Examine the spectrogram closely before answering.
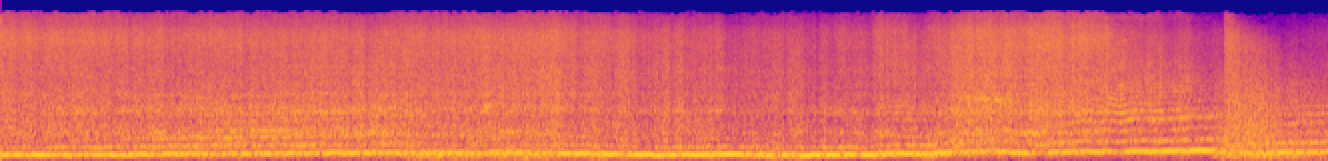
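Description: Rally car's engine at high revs, its pitch dipping and climbing with throttle and gear changes as it approaches, then rising as the car comes close and dropping suddenly as it passes by about nine seconds in.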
